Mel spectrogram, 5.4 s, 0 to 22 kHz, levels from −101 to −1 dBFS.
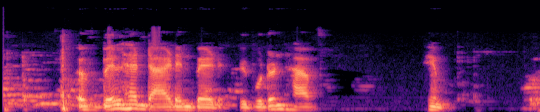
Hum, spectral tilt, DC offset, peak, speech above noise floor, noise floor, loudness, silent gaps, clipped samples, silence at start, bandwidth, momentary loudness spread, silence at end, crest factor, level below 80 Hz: none; -7.5 dB/octave; under 0.1%; -2 dBFS; 51 dB; -69 dBFS; -19 LUFS; none; under 0.1%; 0 s; 8 kHz; 15 LU; 0 s; 18 dB; -54 dBFS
